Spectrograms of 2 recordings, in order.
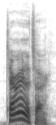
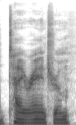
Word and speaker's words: Tyranitar: Don't tell me I got his name wrong. Oh yeah, he is. Tyranitar. My brain was going to Tyrantum.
